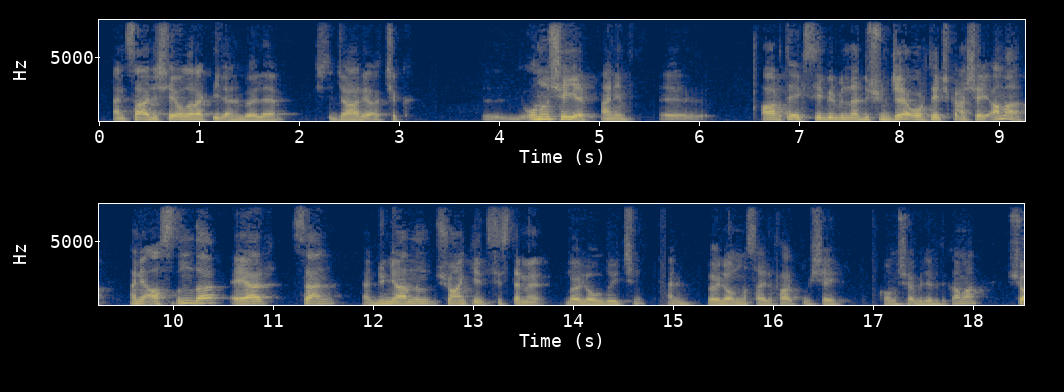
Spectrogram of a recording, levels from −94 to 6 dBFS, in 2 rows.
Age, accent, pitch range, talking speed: 40-59, native, 130-155 Hz, 145 wpm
